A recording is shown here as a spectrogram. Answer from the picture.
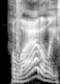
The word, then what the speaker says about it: philately: I put the pronunciation there. – Thank you. – Philelity. – Philelity? – I think so. – What is... Here we go. Just to be correct. Philately. See, Carissa was even wrong.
